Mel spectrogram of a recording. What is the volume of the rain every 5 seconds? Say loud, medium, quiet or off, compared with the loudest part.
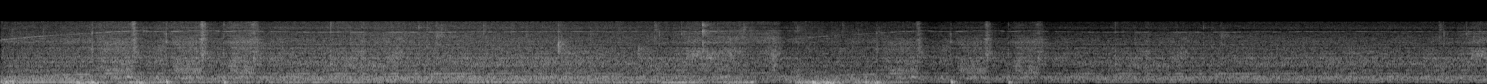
loud, loud, off.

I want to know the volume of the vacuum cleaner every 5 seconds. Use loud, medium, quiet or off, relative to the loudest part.
loud, loud, medium.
